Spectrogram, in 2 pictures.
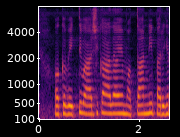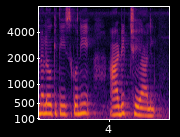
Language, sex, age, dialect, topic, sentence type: Telugu, female, 18-24, Utterandhra, banking, statement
